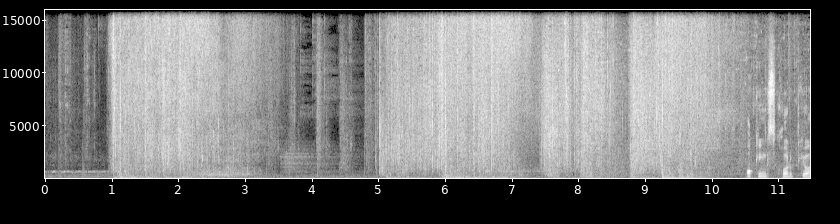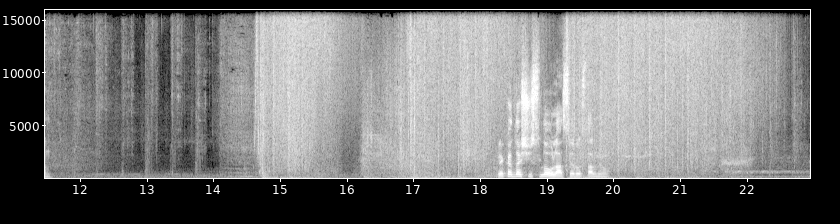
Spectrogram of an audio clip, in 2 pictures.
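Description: Game spells crackle and burst with fiery blasts.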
